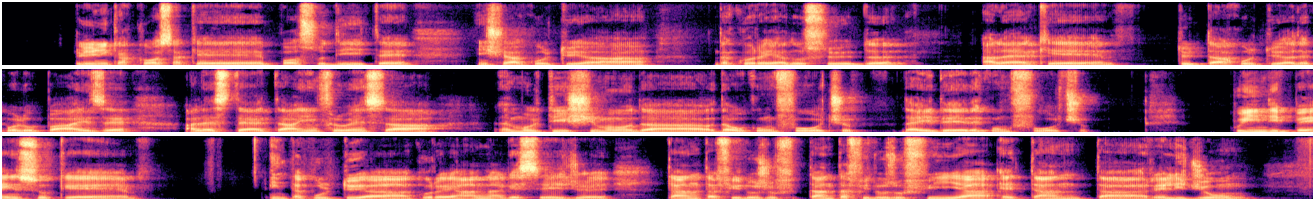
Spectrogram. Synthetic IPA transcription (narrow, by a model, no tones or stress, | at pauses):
lunikakɔzakepɔsud̪iːt̪e | inʃakult̪yːɾa | d̪akoɾɛːad̪usyd̪ | a̰lɛkʰːe | t̪ut̪ːaːkult̪yːɾad̪ekwɛlːupaizea̰lɛst̪ɛt̪aiɱfluensa | molt̪isimud̪ad̪aukuɱfot͡ʃu | d̪aid̪ɛd̪ekuɱfut͡ʃu | kwind̪ipɛnsuk̟e | int̪akult̪uːɾakoɾeanakesed͡ʒet̪ant̪afiluzut̪ant̪afiluzofiːaet̪ːant̪arelid͡ʒuŋ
